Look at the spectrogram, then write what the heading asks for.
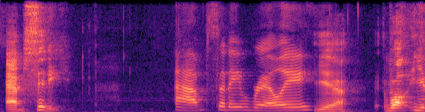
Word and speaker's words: ABCDE: said that she and young ABCDE and it's pronounced AB City absolutely really yeah well you know what that's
